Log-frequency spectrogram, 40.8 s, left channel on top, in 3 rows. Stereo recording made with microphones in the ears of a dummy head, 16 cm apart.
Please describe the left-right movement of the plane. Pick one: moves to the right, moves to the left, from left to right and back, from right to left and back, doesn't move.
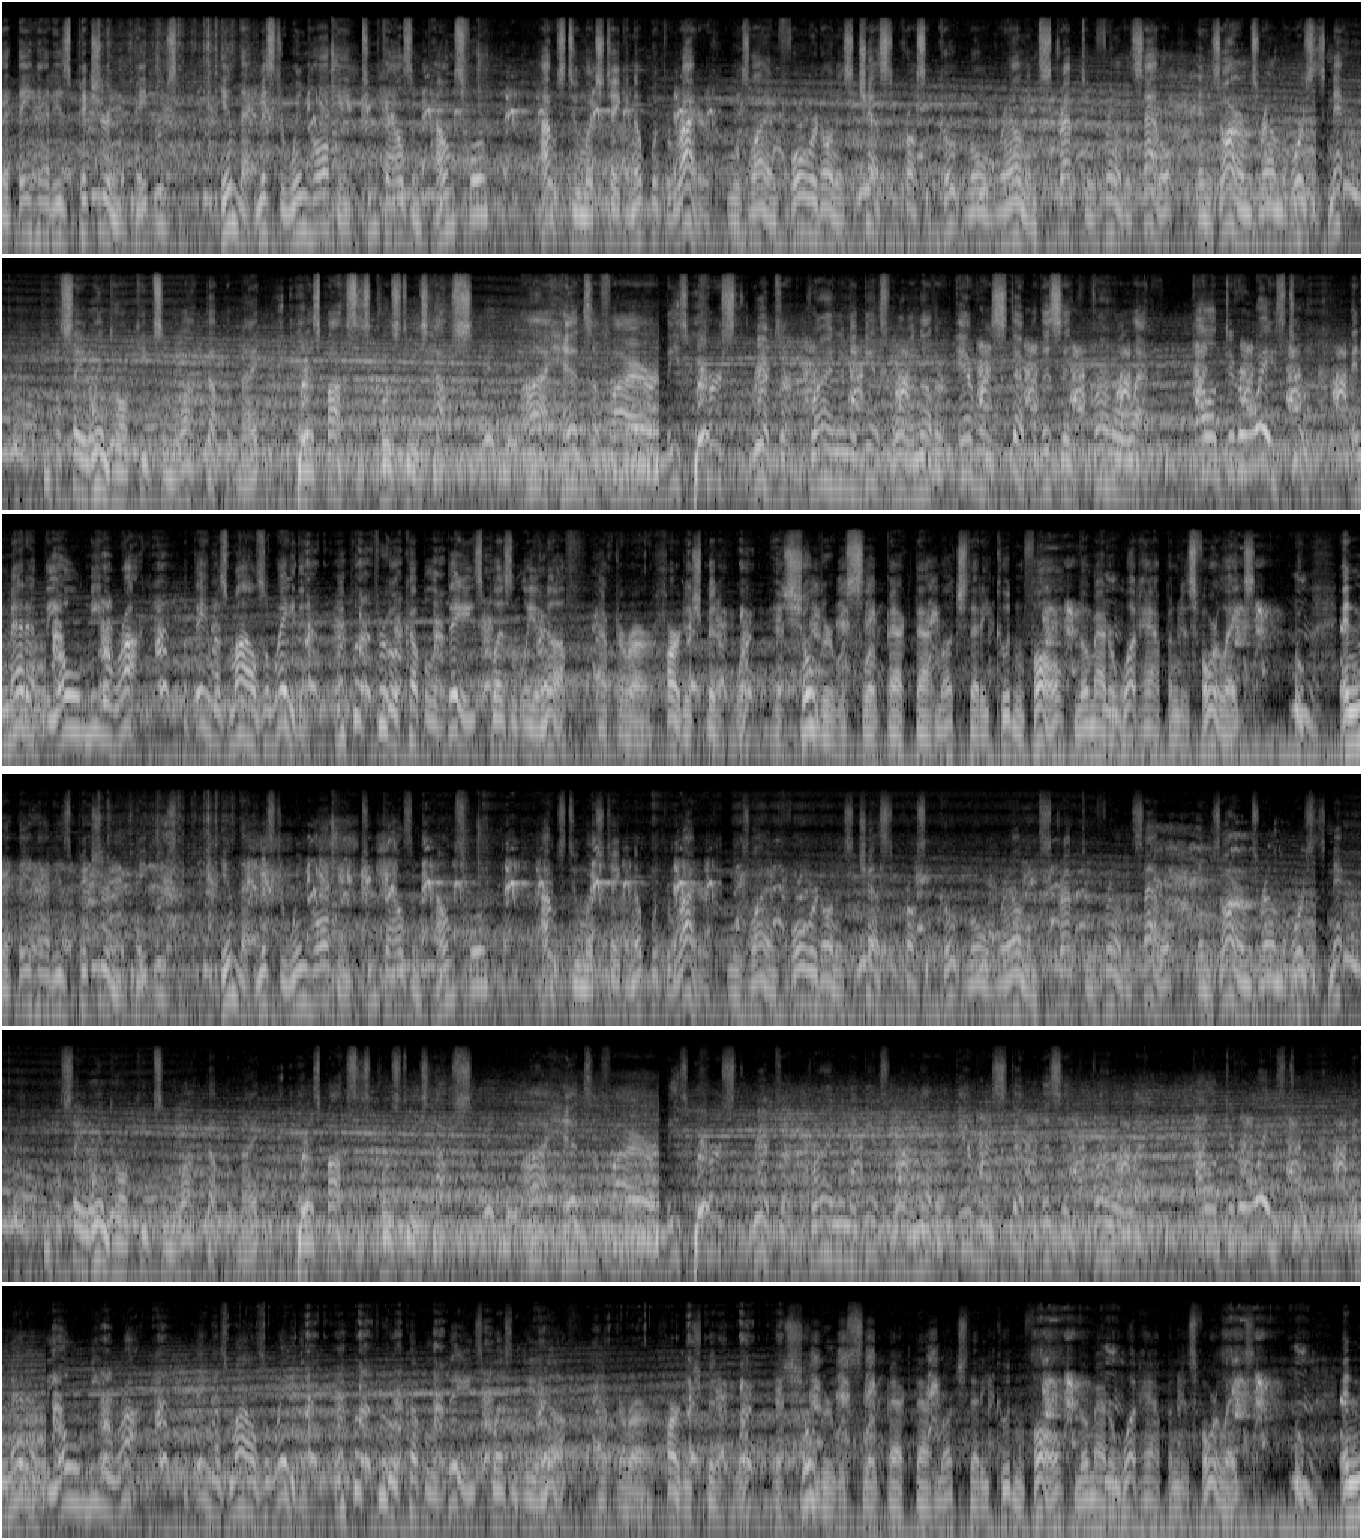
moves to the right.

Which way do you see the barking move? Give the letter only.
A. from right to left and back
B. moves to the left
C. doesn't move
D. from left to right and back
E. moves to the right
A.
